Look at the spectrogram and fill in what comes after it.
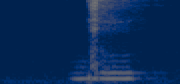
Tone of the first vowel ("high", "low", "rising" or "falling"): high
